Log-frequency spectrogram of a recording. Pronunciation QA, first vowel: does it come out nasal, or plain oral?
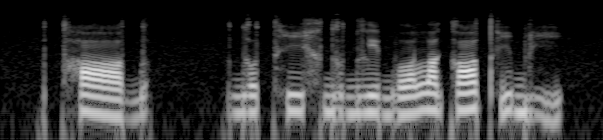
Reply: oral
